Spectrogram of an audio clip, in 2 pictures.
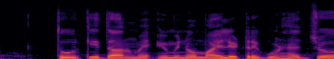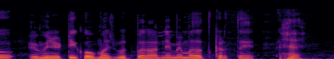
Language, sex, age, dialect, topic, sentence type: Hindi, male, 25-30, Garhwali, agriculture, statement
